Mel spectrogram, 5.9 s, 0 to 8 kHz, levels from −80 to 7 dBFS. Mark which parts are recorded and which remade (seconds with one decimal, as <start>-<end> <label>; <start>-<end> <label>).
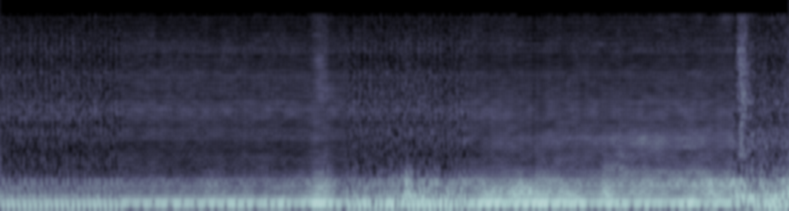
0.0-0.9 recorded; 0.9-2.6 remade; 2.6-3.5 recorded; 3.5-5.5 remade; 5.5-5.9 recorded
